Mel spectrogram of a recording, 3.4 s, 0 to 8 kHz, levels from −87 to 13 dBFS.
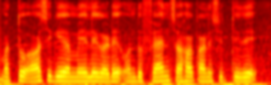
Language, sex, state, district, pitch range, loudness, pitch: Kannada, male, Karnataka, Bangalore, 150-155 Hz, -14 LUFS, 150 Hz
